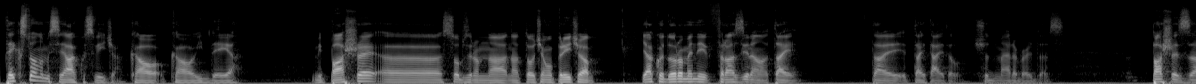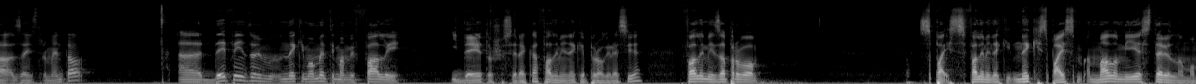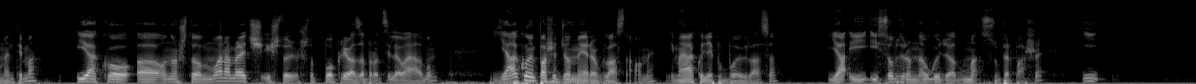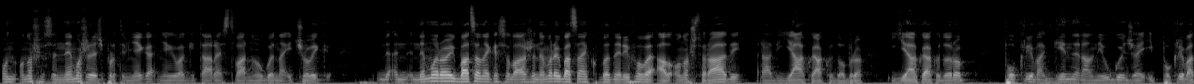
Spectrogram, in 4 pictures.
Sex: male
